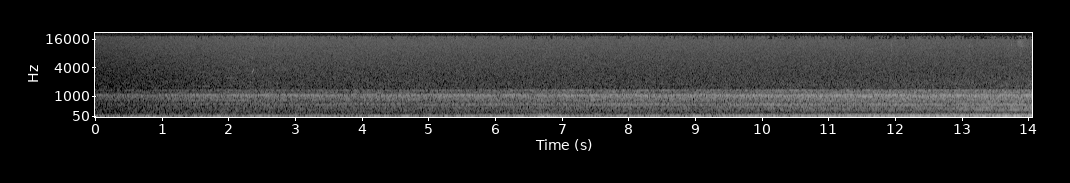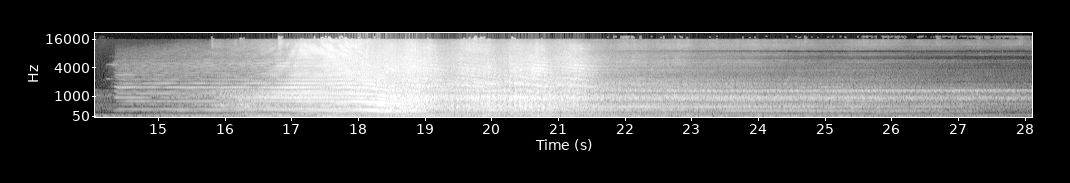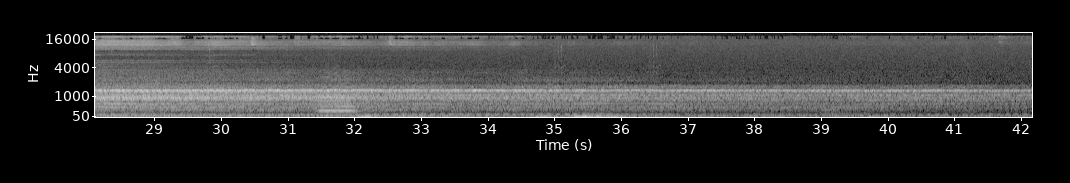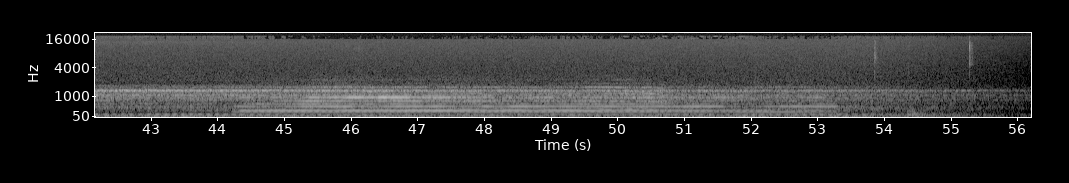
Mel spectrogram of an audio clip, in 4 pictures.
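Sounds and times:
diesel passenger train: 5.5s - 54.2s.

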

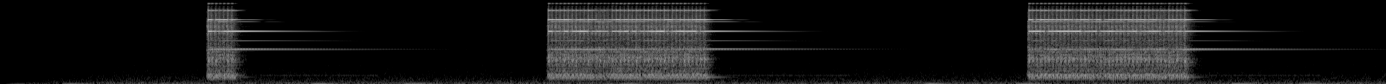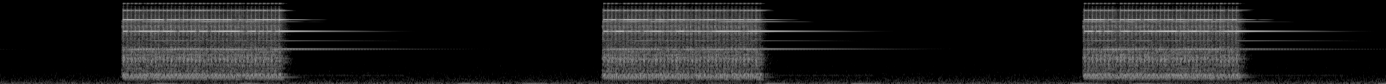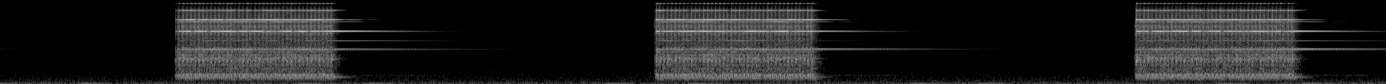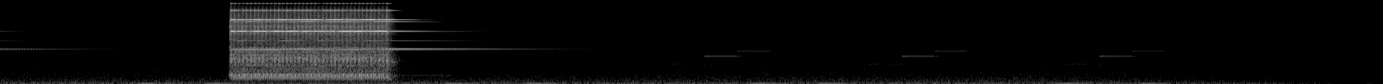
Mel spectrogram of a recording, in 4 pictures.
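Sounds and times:
phone ringing: 2.1s - 3.8s, 5.5s - 8.5s, 10.3s - 13.5s, 15.1s - 18.0s, 19.9s - 22.8s, 24.7s - 27.5s, 29.5s - 32.3s, 34.3s - 37.4s, 39.1s - 42.2s, 43.9s - 47.2s, 48.5s - 49.5s, 50.2s - 51.4s, 52.3s - 53.3s.

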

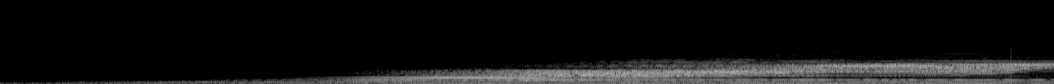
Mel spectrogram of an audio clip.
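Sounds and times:
subsonic wave: 4.0s - 10.5s.

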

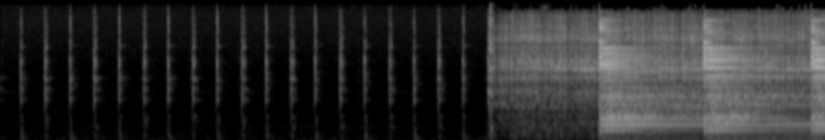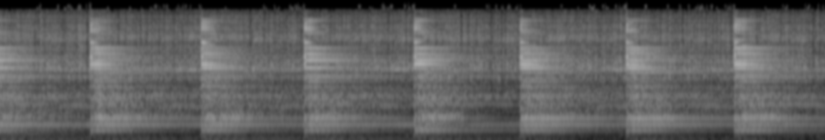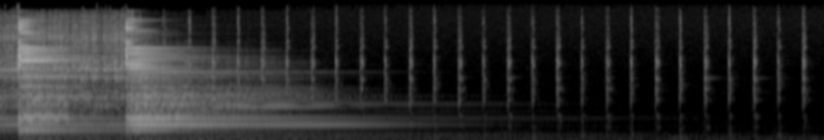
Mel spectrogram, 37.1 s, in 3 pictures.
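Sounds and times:
old clock striking twelve: 7.3s - 34.7s.

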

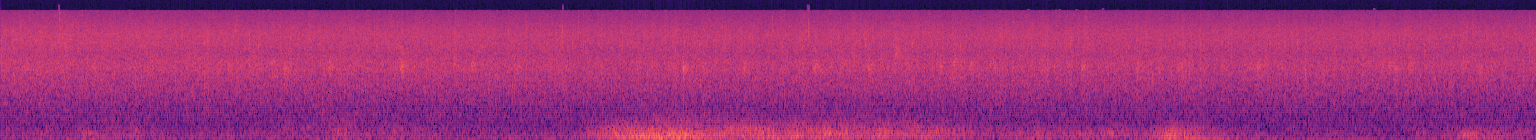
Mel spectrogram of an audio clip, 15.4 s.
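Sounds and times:
rain: 0.0s - 15.3s
thunder: 5.8s - 12.4s, 14.5s - 15.3s.

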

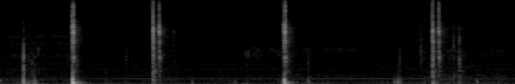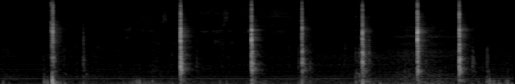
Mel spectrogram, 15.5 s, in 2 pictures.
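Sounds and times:
old switches: 1.1s - 2.8s, 4.3s - 4.7s, 6.3s - 7.0s, 8.4s - 9.2s, 11.5s - 15.4s.

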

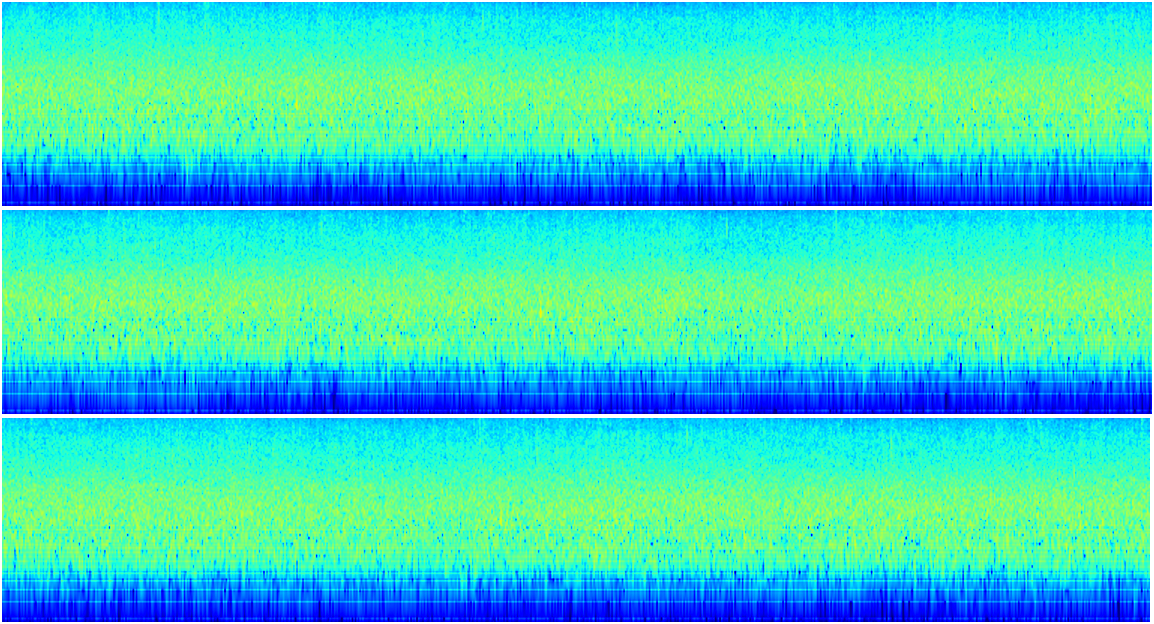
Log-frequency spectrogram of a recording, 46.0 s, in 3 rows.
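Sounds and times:
rushing water: 0.0s - 45.9s.

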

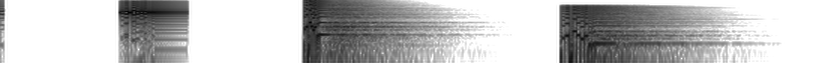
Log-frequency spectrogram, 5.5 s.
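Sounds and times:
harmonic bleep with reverb: 2.1s - 3.0s, 3.8s - 4.8s.

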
